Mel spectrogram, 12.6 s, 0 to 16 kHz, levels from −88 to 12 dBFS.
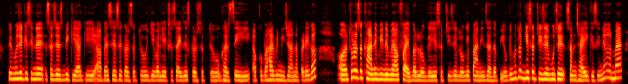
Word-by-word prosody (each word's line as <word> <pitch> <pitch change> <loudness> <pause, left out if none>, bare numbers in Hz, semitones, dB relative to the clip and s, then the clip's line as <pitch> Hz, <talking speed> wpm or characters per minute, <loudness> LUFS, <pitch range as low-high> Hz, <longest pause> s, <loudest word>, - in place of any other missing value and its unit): फिर 245 - 0
मुझे 250 +2 +5
किसी 245 -1 -1
ने 230 -1 +3
सजेस्ट 210 -2 0
भी 220 0 0
किया 190 -1 0
कि 195 +1 -4
आप 190 0 -4
ऐसे-ऐसे 195 0 -2
कर 185 -1 -2
सकते 180 +2 -8
हो, 190 - -4
ये 190 0 -3
वाली 185 0 -2
एक्सरसाइज़ेज़ 180 +1 -3
कर 180 -1 0
सकते 175 +1 -12
हो 175 0 -4
घर 185 -1 -2
से 175 +3 -2
ही। 185 +1 -2
आपको 185 +1 -8
बाहर 195 +1 0
भी 200 - -3
नहीं 190 -1 -3
जाना 180 0 -4
पड़ेगा 200 - -1 0.4
और 215 0 +4
थोड़ा-सा 295 -1 +4
खाने-पीने 225 -2 +6
में 215 0 +4
आप 210 +1 +3
फाइबर 185 +3 +3
लोगे, 180 -1 0
ये 185 0 0
सब 185 0 -8
चीज़ें 190 +1 -4
लोगे, 185 +1 -2
पानी 185 -1 -2
ज़्यादा 180 -1 -2
पियोगे 180 +5 -4
मतलब 265 +2 0
ये 275 - +6
सब 270 -1 +2
चीज़ें 235 -1 +4
मुझे 225 0 +4
समझाई 190 -2 +1
किसी 185 +1 -4
ने 245 +7 -3
और 290 -2 -3
मैं 280 +3 +3
195 Hz, 250 wpm, -22 LUFS, 185-225 Hz, 0.4 s, खाने-पीने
